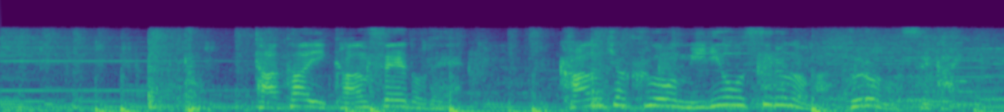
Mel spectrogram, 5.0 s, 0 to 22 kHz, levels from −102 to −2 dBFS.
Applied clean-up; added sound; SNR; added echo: none; Microwave oven; 7 dB; none.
